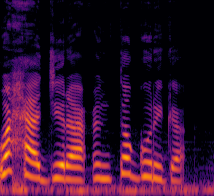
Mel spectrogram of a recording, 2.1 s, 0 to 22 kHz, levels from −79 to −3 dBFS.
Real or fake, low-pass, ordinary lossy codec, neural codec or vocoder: real; none; none; none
